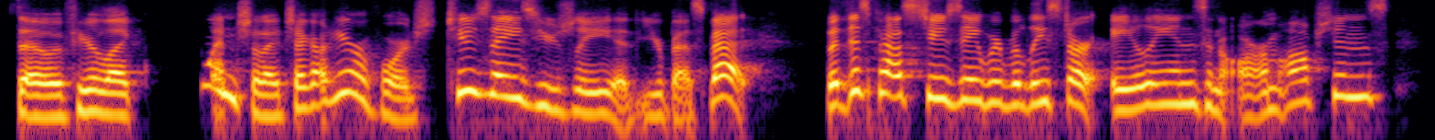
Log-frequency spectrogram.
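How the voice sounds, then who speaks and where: This woman, with an American accent, talks at a very fast pace and a high pitch in a dark, mellow tone. Her pitch swings very widely. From Texas, Houston area. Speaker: social media manager at a miniatures company. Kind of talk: casual interview chat.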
